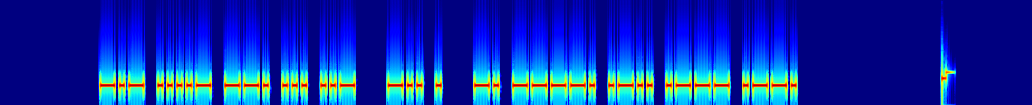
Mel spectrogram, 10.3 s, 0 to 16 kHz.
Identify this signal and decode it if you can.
Morse code, heard as a keyed tone, about 25 wpm, 700 Hz. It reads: K4GSU DE N9LJP
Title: USA Callsign DE Callsign 25wpm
